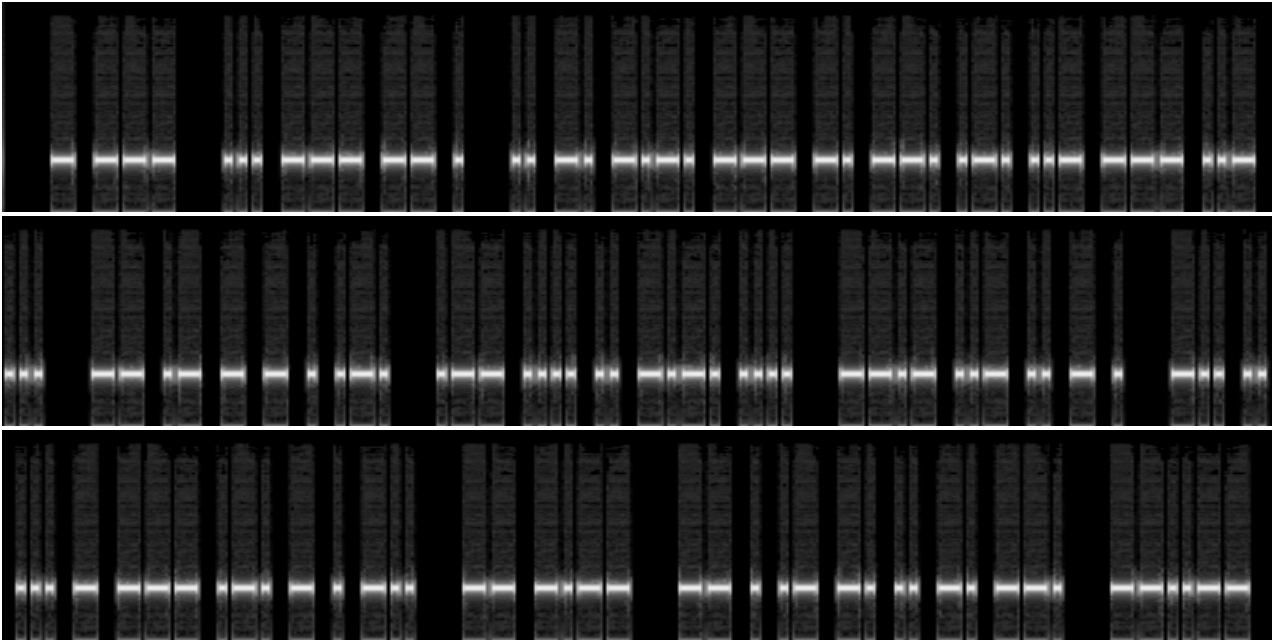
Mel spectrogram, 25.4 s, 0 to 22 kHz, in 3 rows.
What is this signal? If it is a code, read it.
Morse code, heard as a keyed tone, about 25 wpm, 1000 Hz. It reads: TO SOME INCONGRUOUS MATTER WHICH QUITE DISTORTED MY MEANING,
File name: qotdfiles / 25wpm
